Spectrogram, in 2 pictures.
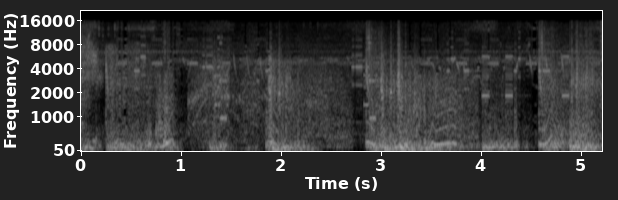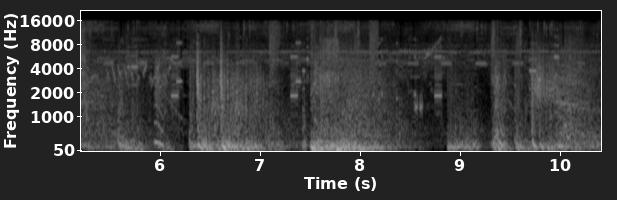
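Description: Video game fighters trade blows with sharp smacks and blasts.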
